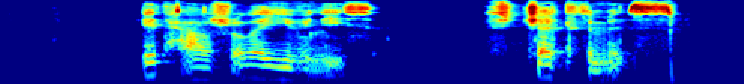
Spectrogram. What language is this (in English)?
Kabyle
